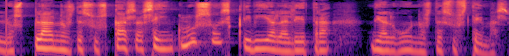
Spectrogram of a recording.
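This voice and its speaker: This woman has a dark, mellow, somewhat breathy tone at medium pitch, with ordinary pitch variation and a fairly slow pace. The recording is very clean, its background silent. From Spain, Bilbao. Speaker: radio host. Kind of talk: radio music programme presenting.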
